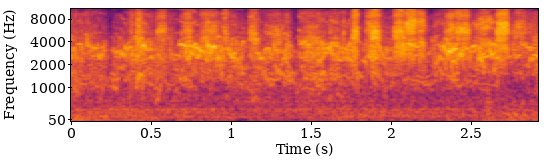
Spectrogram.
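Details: Australian budgies singing in an aviary colony. Pulsing high chirps and squeaky warbles come in quick overlapping bursts, loud and lively throughout.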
